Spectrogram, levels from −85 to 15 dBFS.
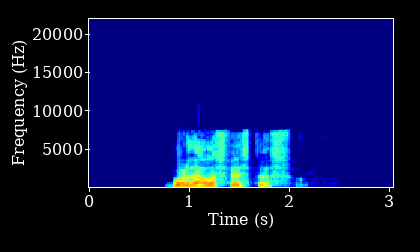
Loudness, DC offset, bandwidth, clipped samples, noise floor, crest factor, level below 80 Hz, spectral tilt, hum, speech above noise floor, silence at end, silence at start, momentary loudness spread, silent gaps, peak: -15 LUFS; under 0.1%; 7.8 kHz; under 0.1%; under -90 dBFS; 18 dB; -56 dBFS; -6 dB/octave; none; over 75 dB; 1.1 s; 0.85 s; 15 LU; none; 0 dBFS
